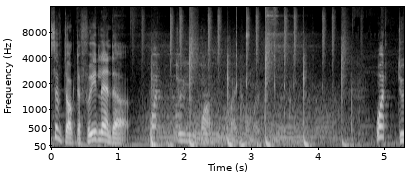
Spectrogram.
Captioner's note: Friedlander’s voice echcoes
